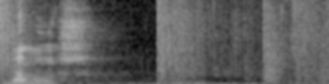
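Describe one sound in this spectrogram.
A shotgun fires a loud blast.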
